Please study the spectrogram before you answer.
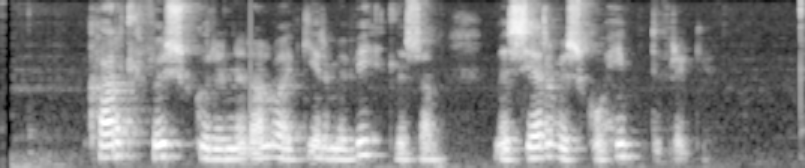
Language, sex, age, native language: Icelandic, female, 40-49, Icelandic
